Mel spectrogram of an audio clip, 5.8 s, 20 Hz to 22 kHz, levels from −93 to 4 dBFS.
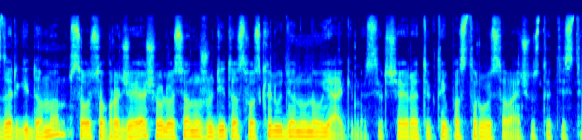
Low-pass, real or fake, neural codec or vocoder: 14.4 kHz; real; none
